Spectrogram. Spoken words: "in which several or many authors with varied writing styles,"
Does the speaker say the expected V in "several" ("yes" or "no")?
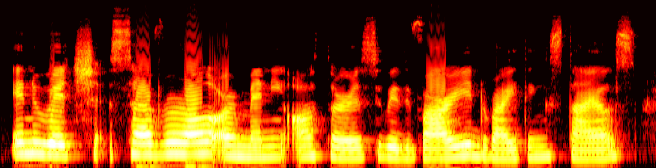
yes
